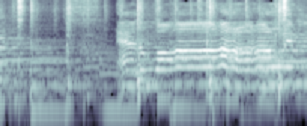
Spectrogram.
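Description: Live acoustic music: two acoustic guitars strummed in rhythm, with a voice coming in about one and a half seconds in, holding long sung notes.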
